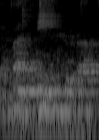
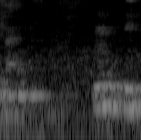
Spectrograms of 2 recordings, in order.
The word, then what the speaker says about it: Van Dyck: Tra gli artisti che in quegli anni appunto si trovano in quest'area c'è niente poco di meno che Van Dyck. Io lo pronuncio così, scusatemi, forse c'è una pronuncia più aggiornata di cui tenere conto.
